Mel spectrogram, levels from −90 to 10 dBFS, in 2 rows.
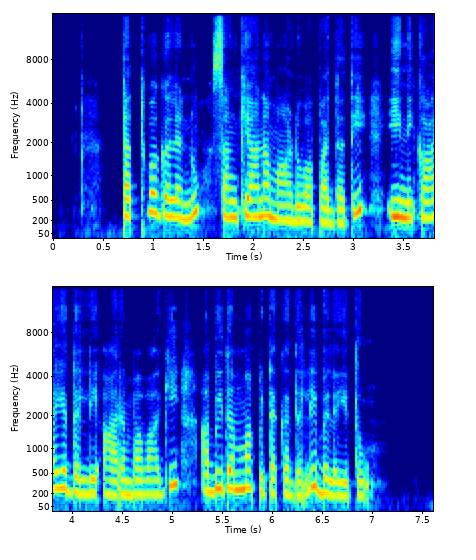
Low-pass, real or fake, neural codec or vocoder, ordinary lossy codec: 14.4 kHz; real; none; Opus, 16 kbps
